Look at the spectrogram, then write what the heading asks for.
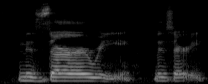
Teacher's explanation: what you want to make sure is that ss turns into a z and that u o u turns into an uh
